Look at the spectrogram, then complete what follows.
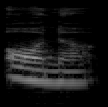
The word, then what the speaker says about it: honor: air and honor so here the sound h is not pronounced similarly here also the alphabet or letter h is not pronounced we begin by pronouncing from the second alphabet the vowel sound air or no that is why we say an air and honor okay this was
